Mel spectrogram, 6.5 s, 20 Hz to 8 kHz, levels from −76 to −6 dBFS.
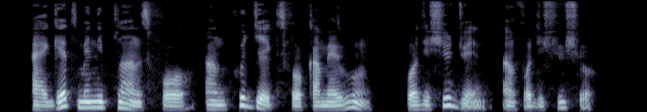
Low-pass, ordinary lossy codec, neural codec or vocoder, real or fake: none; none; none; real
